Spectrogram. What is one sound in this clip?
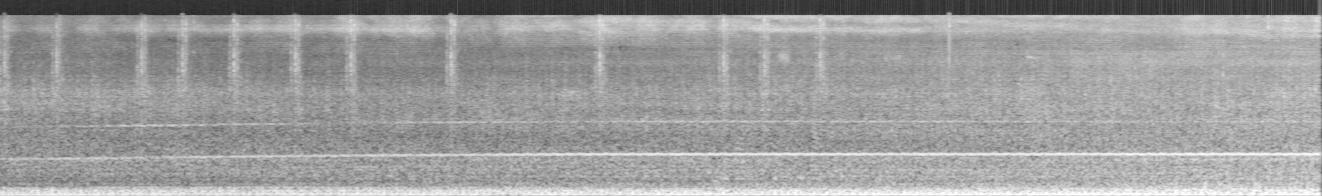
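A locomotive engine hums with a steady tone.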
